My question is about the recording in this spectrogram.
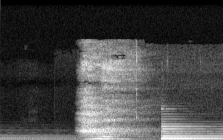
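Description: A singer's long breathy sigh, falling in pitch, about a second in, over a held accompaniment chord that fades away; a new chord comes in near the end.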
